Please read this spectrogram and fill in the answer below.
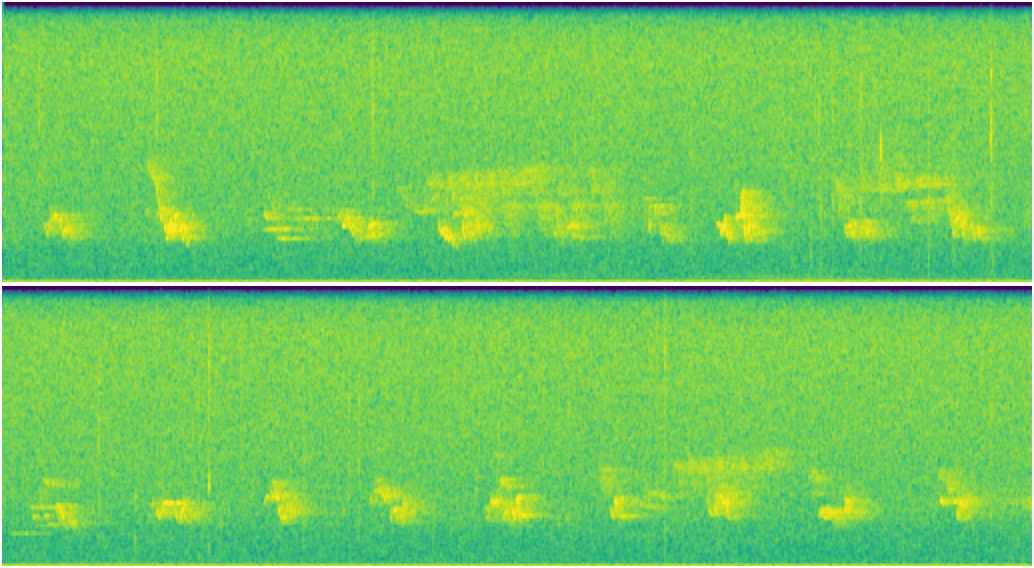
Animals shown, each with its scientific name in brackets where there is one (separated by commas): Chestnut-sided Warbler (Setophaga pensylvanica), Ovenbird (Seiurus aurocapilla), Wood Thrush (Hylocichla mustelina), Red-eyed Vireo (Vireo olivaceus), Black-throated Blue Warbler (Setophaga caerulescens)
